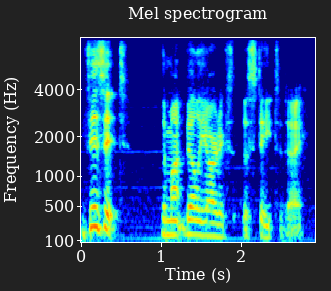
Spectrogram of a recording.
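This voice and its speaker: A man playing a tabletop roleplaying game, narrating his character in halting, deliberate, solemn phrases. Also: fairly high pitch, expressive, creaky, soft background music.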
